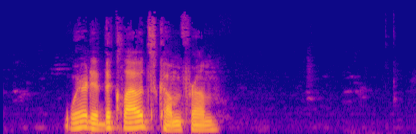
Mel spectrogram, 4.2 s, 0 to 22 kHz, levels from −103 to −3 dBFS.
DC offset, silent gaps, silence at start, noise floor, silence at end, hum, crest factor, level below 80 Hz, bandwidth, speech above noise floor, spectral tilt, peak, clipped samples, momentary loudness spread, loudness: under 0.1%; none; 0.7 s; -74 dBFS; 2 s; none; 22 dB; -62 dBFS; 14 kHz; 54 dB; -7.5 dB/octave; -2 dBFS; under 0.1%; 10 LU; -21 LUFS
